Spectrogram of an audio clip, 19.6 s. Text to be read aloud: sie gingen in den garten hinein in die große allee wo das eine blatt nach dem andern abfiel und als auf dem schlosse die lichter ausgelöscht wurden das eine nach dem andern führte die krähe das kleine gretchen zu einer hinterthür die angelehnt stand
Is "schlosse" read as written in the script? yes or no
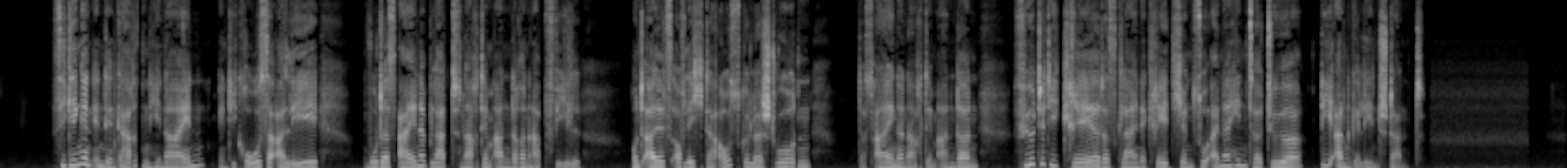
no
